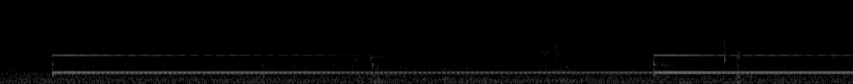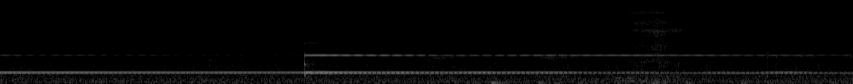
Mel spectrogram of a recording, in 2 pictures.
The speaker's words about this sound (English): So I'm now going to ring the gong 3 times to end the meditation. Please wait for the last sound from the gong to disappear before opening your eyes.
